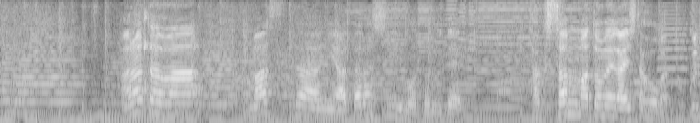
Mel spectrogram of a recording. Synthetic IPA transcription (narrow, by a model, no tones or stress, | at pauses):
anat̪aβa | masɨ̥t̪aːɲ̟iat̪aɾaɕiːbo̞t̪o̞ɾɯ̟d̪e̞ | t̪akɯ̟̥sãmːat̪o̞me̞ɡaiɕi̥t̪aɦo̞ːɡat̪o̞kɯ̟d̪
